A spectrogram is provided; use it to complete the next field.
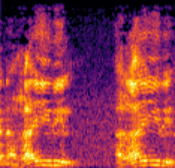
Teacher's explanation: terangkatnya pangkal lidah atau naiknya suara ke langit-langit atas sehingga dibaca tebal. Konsekuensinya huruf ghain dibaca tebal atau tafkhim. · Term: sifat isti'la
